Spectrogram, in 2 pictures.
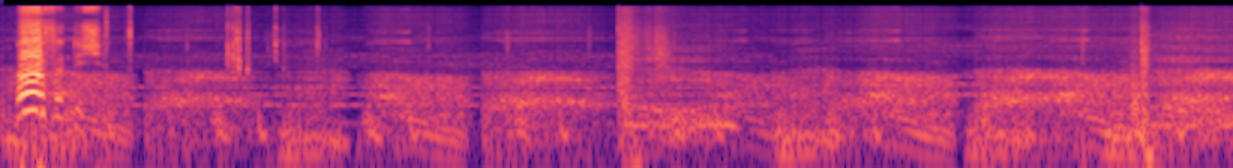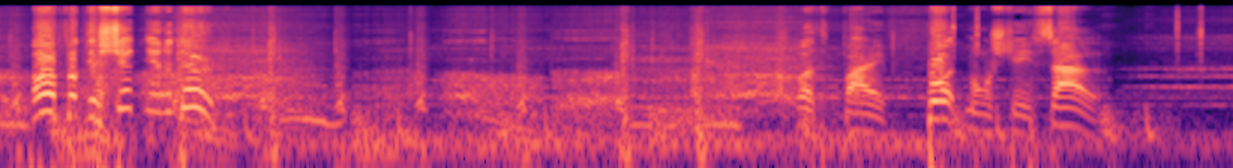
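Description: A monster lets out shrill, wavering shrieks.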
